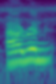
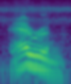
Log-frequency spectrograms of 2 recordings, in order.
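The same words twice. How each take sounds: First: The first vowel does not sound like 'eh'. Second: The first vowel sounds more like 'eh'. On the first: The speaker calls it wrong. "not Aaron" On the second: The speaker calls it right. "he pronounces it with more of an E sound"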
